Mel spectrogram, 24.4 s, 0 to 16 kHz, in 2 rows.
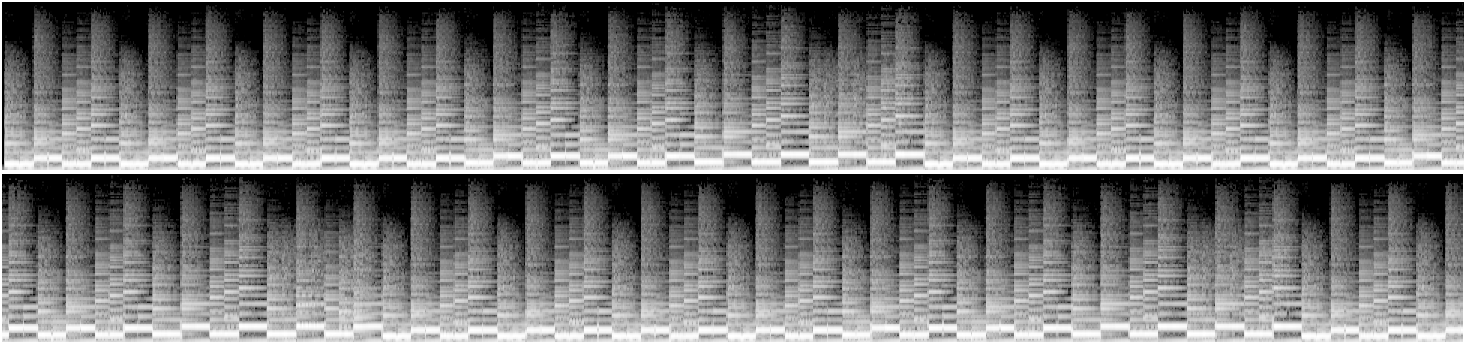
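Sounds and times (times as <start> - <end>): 
8-bit game concentration music loop: 0.0 - 24.3.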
